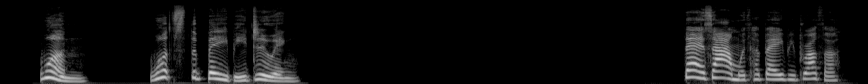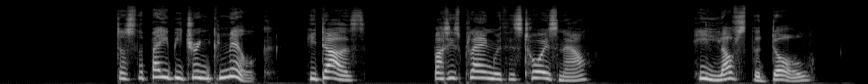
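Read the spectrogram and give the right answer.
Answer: playing with his toys (the doll)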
